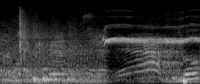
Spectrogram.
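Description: Crowd chatter in a large hall, then a shrill, steady high-pitched whistle that starts suddenly about halfway through and holds on.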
